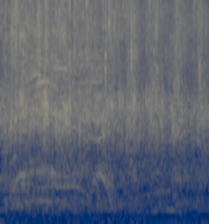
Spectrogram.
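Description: A church audience claps steadily in dense, continuous applause that stays loud and even throughout, with a faint murmur of voices underneath.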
